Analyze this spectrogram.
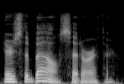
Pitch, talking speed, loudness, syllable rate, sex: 110 Hz, 240 wpm, -19 LUFS, 6.4 syllables/s, male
